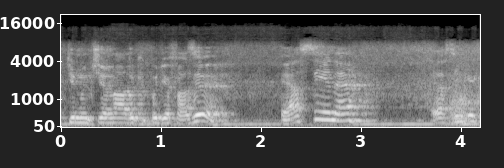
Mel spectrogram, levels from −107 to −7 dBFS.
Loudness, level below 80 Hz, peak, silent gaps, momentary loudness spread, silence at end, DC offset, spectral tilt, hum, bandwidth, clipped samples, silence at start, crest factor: -25 LUFS; -56 dBFS; -10 dBFS; none; 12 LU; 0 s; under 0.1%; -4 dB/octave; none; 14.5 kHz; under 0.1%; 0 s; 16 dB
